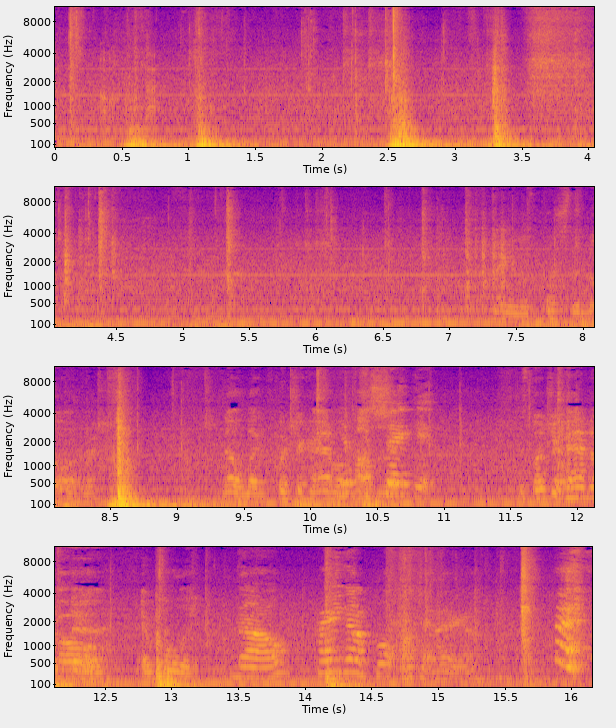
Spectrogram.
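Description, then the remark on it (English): A door is pushed and pulled by hand with a handful of sharp thuds and knocks at irregular intervals while people talk in the background. “Push the door, right? No, like put your hand on top of it. Just put your hand up there and pull it.”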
